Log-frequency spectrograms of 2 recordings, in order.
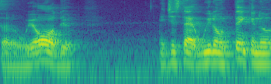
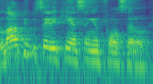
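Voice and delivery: ordinary talk

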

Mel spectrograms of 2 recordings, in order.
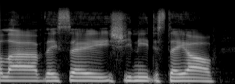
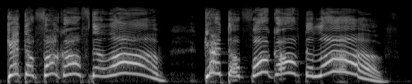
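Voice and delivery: retold scream; 12 semitones higher than usual. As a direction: imitate him screaming at her to get off the live.

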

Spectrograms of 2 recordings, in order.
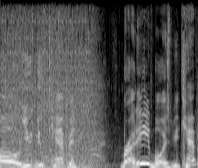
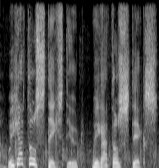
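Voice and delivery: mocking other players. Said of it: "Y'all be like".

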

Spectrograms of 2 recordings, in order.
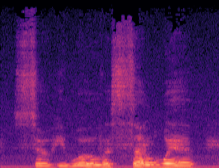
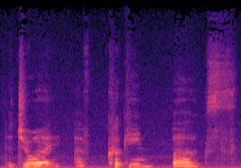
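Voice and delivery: plain reading voice

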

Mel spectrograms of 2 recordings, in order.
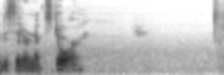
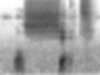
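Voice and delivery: muttered curse. Acted. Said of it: "curt with anger and alcohol".

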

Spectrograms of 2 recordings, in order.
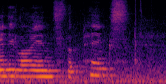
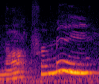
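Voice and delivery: bunny voice; 9 semitones higher, 6 dB louder, slower than usual. Acted. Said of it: "said the bunny".

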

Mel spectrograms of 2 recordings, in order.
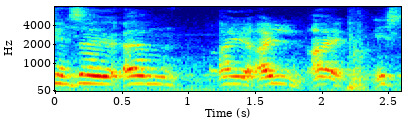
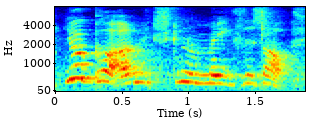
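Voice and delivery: higher, louder, fast hyped YouTuber intro; Mini Minter impression; 3 semitones higher, 5 dB louder than usual. Making up the YouTuber's intro, hyped and fast. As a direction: hype up the viewers at speed. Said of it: "I'm gonna do an impression of him".

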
